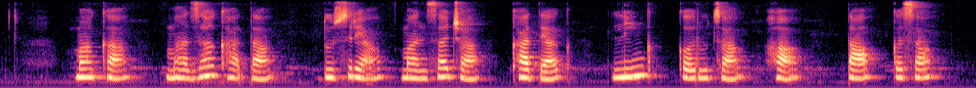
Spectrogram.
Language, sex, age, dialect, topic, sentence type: Marathi, female, 41-45, Southern Konkan, banking, question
